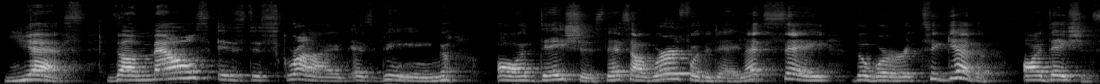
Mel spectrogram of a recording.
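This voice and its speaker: In an echoey indoor room, a woman with a medium-pitched voice runs an interactive children's storytime and vocabulary lesson. Her intonation swoops with lots of energy, and she speaks slowly and emphatically like a teacher. She repeats words and asks her listeners questions.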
